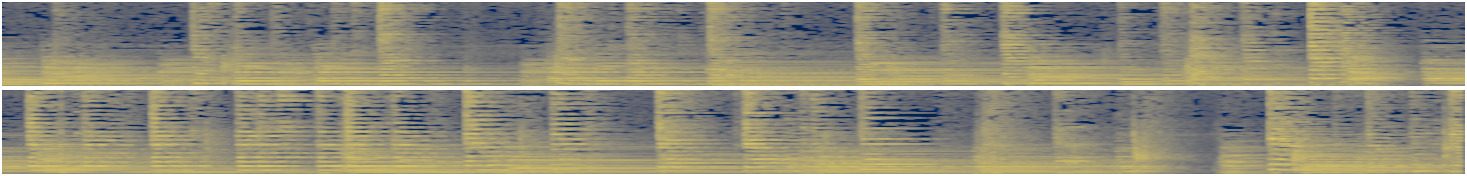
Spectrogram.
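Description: Guitars playing a blues progression that climbs chromatically, a half step every six bars, through all twelve keys, with brief breaks in the playing about halfway through and near the end.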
